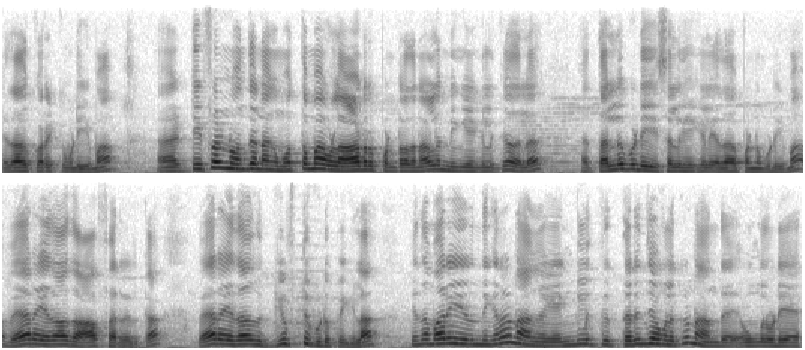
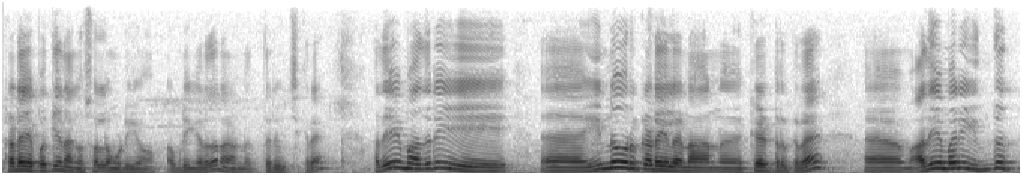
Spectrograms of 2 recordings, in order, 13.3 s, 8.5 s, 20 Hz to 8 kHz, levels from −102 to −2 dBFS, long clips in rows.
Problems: none marked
